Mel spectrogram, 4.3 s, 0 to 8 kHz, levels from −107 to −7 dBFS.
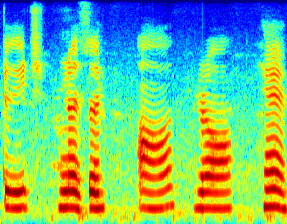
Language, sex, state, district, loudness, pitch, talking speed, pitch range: Hindi, male, Punjab, Fazilka, -13 LUFS, 220 Hz, 70 wpm, 215-225 Hz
